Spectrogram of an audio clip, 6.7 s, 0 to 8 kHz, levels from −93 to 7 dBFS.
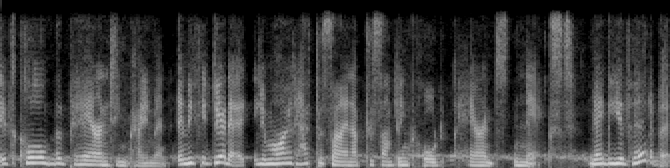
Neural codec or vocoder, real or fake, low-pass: codec, 24 kHz, 1.5 kbps, HILCodec; fake; 7.2 kHz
